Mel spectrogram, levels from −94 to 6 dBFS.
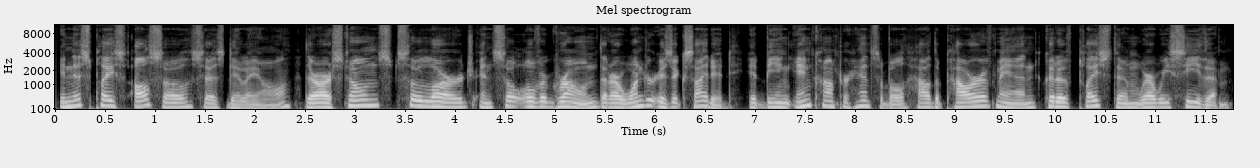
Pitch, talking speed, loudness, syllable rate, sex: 135 Hz, 185 wpm, -18 LUFS, 4.9 syllables/s, male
